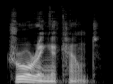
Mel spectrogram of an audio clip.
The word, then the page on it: drawing account: British English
